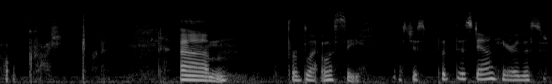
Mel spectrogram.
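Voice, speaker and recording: A middle-aged woman hosting a casual crafting tutorial, chatty and quick to laugh at her own mistakes. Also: medium pitch, husky, no room sound. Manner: chatty, self-deprecating, laughs at herself. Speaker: craft show host.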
